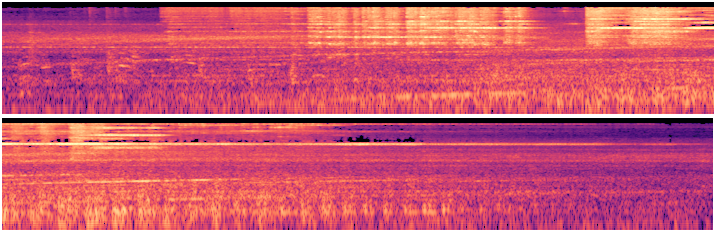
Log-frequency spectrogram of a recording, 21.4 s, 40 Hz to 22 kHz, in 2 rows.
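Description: JR West 681/683-series limited express electric train pulling out and accelerating away, its motors giving off rising whines over the rumble of the wheels, with a steady high squeal. The sound swells as the cars go by and then fades as the train draws off.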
